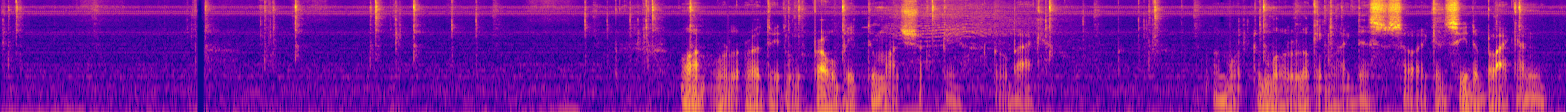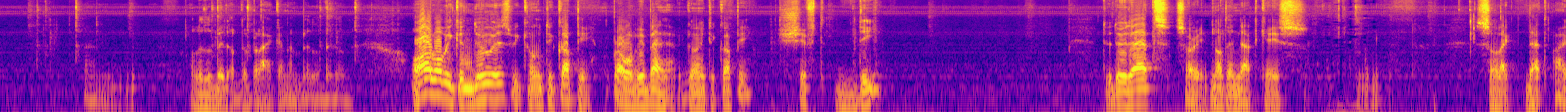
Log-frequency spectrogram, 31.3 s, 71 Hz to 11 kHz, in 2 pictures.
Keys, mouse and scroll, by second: 0.4 middle click, 6.3-7.1 middle drag, 21.4-23.0 middle drag, 24.4 shift+d, 28.0 Escape, 29.2 KP_0.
